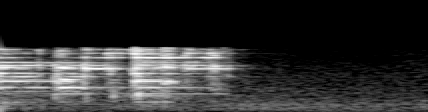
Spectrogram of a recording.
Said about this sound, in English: Sorry, I forgot to turn my phone off.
